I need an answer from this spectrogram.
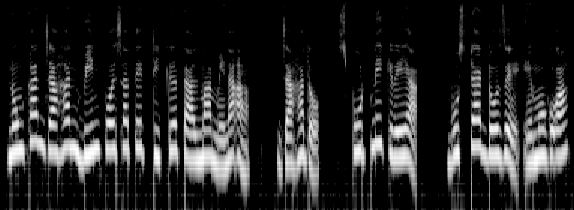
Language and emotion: Santali, neutral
